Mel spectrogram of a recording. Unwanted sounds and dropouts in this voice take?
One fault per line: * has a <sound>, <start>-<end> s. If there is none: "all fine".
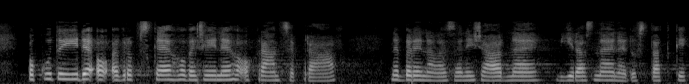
all fine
